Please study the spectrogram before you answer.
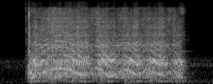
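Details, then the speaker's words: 1966 Plymouth Barracuda Formula S engine, sat for decades; steady cranking whirr about 1.5 s, no catch; distributor found not spinning while cranking, suspected lost timing chain or distributor gear, so no spark. "uhoh what do that again our distributor is not spinning what it's getting sparked but I am spinning the distributor by hand um that's not good"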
